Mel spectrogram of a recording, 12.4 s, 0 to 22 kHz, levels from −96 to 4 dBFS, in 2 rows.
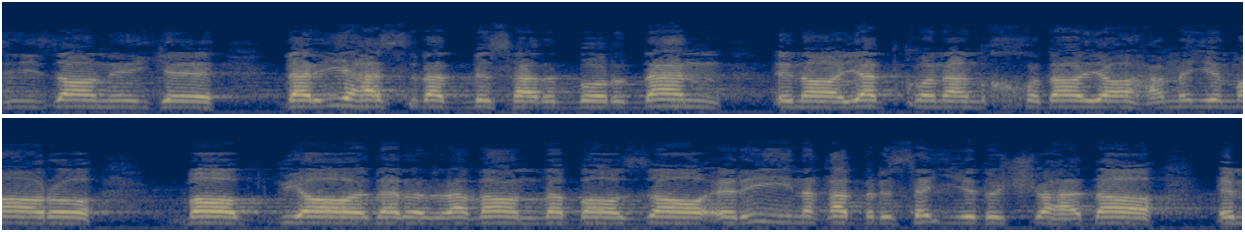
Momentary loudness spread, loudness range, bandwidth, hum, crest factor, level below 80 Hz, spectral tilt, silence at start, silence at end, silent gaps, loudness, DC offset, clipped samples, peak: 9 LU; 3 LU; 8.4 kHz; none; 18 dB; -78 dBFS; -4.5 dB/octave; 0 s; 0 s; none; -30 LUFS; under 0.1%; under 0.1%; -12 dBFS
